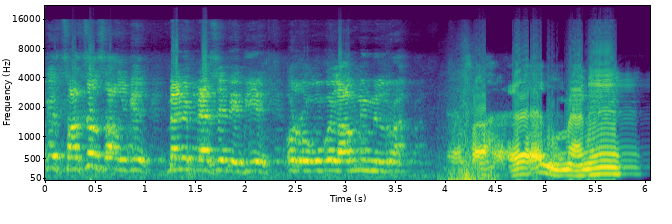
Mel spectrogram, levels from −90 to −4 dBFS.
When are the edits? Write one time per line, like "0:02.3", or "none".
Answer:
0:04.2

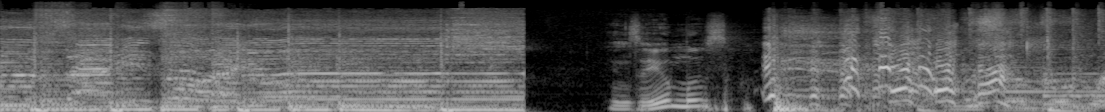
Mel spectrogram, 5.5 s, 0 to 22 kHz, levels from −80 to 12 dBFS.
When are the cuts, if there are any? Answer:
0:02.6

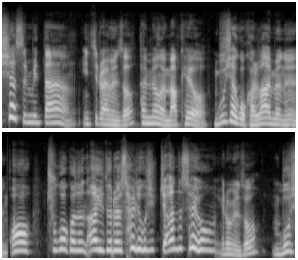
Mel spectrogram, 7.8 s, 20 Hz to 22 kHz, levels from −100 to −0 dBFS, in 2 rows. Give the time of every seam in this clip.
0:01.8

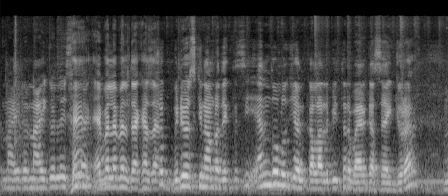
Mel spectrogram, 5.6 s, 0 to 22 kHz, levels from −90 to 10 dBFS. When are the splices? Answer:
0:01.9

